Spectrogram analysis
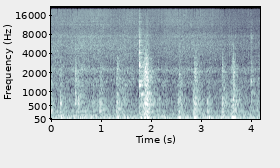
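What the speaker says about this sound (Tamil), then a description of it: "கொஞ்சம் எண்ணெய் போட்டால் தான் நல்லாயிருக்கும். நல்லா வதக்கிடுங்க." Garlic for garlic thokku pickle sautéing in oil, a steady frying sizzle with repeated stirring scrapes of a spoon in the pan roughly every half second, one louder scrape in the middle, close and continuous.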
